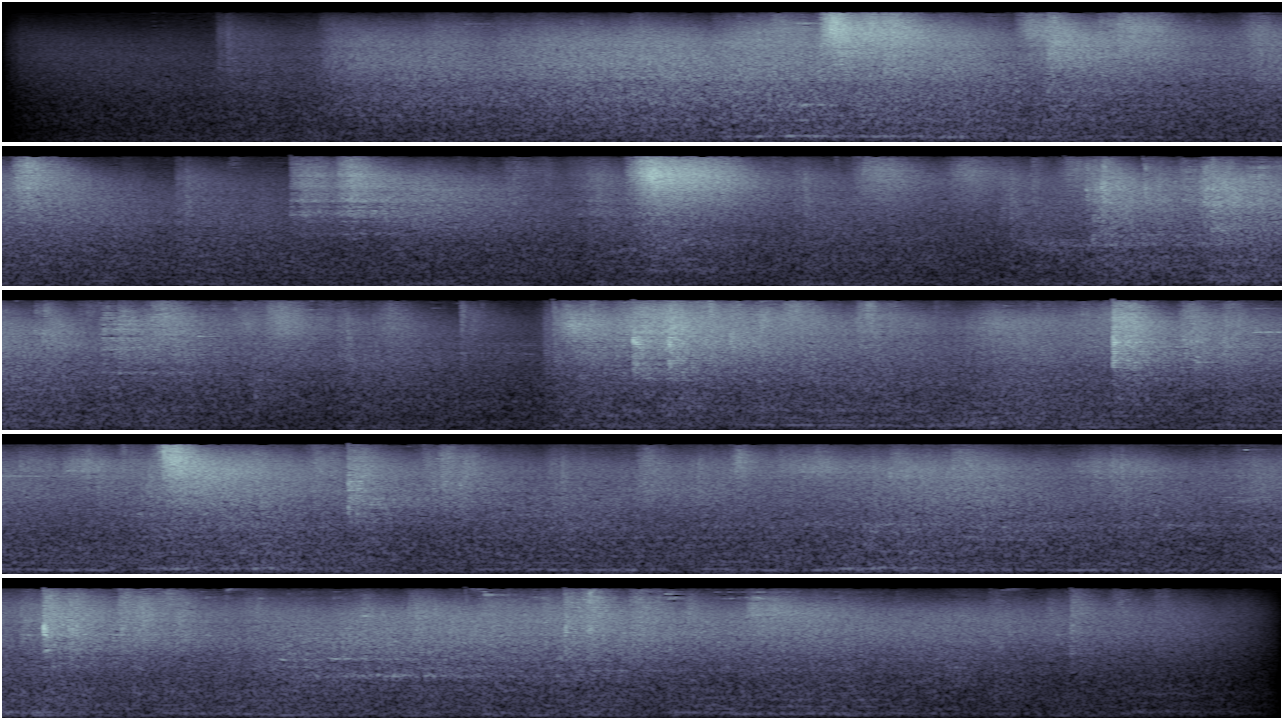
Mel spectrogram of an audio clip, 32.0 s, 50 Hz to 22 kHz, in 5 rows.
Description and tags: steel factory009
Unprocessed stereo recording in a steel factory.
industrial, noise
